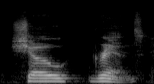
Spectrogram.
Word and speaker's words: Sjogren's: kind of spelled funny it's actually spelled SJ o gr en but it's pronounced sho grins and what it is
